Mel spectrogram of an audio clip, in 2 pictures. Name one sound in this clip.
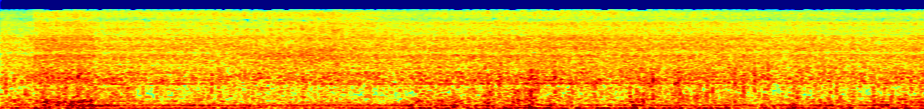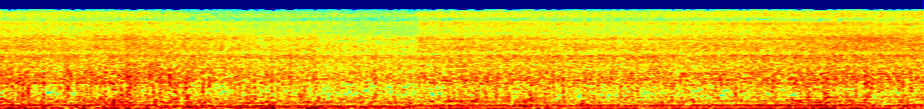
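A motorcycle engine hums steadily at cruising speed close by.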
